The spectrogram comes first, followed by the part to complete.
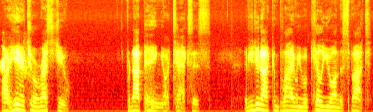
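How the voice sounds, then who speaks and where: A man's voice: mid-range voice, fairly even intonation, unhurried, creaky, pushed and bright, dry recording, exaggerated voice. A man voicing a blank, menacing skeleton tax enforcer in a tabletop game, with an unearthly voice and formal pronouncements. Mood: stern, threatening.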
